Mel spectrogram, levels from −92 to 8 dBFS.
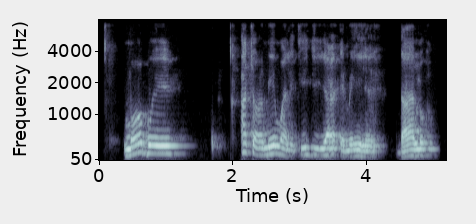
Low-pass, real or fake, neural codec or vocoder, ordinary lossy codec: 7.2 kHz; fake; codec, 16 kHz, 8 kbps, FunCodec, trained on Chinese and English, 25 frames a second; none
